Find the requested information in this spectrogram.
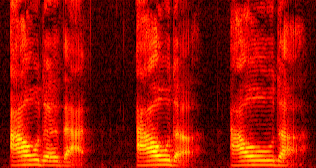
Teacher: The word of becomes a.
